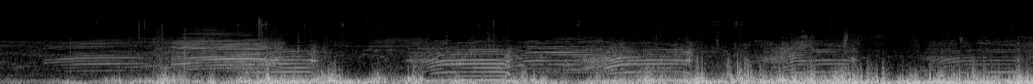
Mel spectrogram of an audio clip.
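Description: A young calf bawls loudly again and again.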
